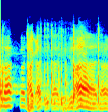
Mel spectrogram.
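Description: Live Carnatic music: a melodic line sung with heavy gamaka, the pitch sliding and oscillating, with violin accompaniment and sharp mridangam strokes. A held note at the start drops away briefly before the ornamented phrases resume.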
